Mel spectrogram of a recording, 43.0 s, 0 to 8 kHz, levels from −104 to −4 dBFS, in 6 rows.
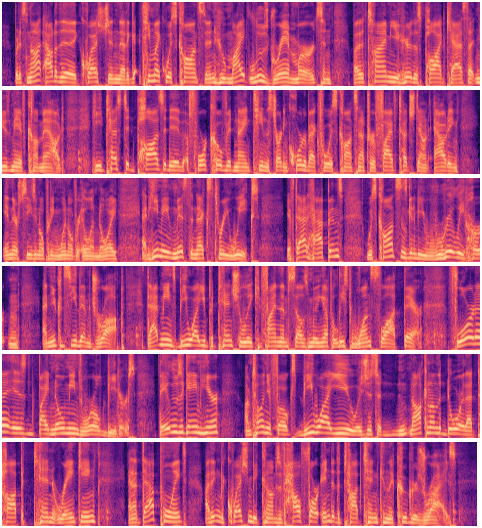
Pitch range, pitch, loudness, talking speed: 135-170 Hz, 150 Hz, -18 LUFS, 195 wpm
